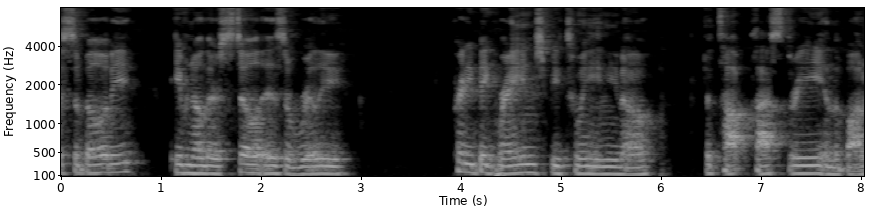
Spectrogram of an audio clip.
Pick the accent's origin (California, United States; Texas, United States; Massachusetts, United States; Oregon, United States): Texas, United States; San Antonio; I'm from San Antonio, Texas, training full time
